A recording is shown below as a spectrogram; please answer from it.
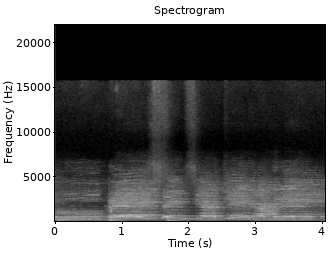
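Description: A congregation singing together in worship, many voices at once.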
